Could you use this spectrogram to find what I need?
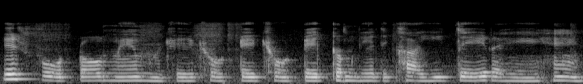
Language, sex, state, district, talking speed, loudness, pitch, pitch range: Hindi, female, Madhya Pradesh, Katni, 105 wpm, -20 LUFS, 175 Hz, 170-180 Hz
